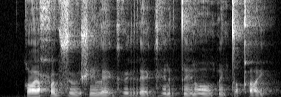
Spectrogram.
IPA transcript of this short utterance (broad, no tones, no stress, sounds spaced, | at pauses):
qʷ eː ħ ɵ w z ɵː ʃ ẽ l ɛ ɡʱ ø r ɛ ɡʱ ɛ̃ r t ɛ̃ ɾ ɔ̃ː p ɛ̃ t ɵ qʼ eː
